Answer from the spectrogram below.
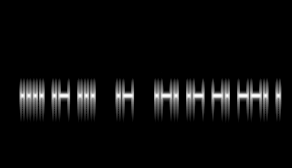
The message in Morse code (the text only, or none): HAS A RANGE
